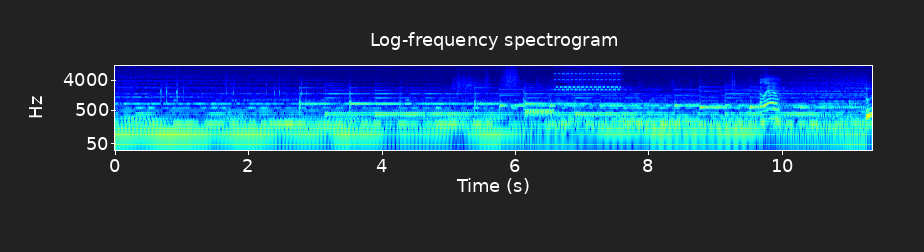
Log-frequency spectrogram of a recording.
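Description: A telephone rings after the last number is redialed: a steady electronic ring tone repeats under a low hum of background music and room sound in a police drama scene.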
